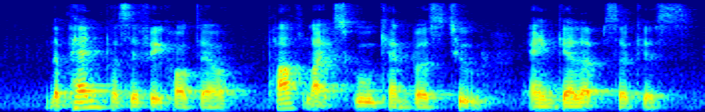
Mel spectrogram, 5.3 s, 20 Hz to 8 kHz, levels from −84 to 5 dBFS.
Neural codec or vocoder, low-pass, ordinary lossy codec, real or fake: none; 7.2 kHz; none; real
